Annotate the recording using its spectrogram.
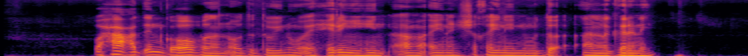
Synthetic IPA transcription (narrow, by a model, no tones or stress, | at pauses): wɑħɑːʕɑd̪ɪŋɡɔːβɐbɐðɐnʔɔ̰ːd̪ɐd̪wɛjnʊɦʊɛjħɪɾɐnjɪɦiːnɐ̰mɐ̰ʔɛjnɐnʃɑqɛjnɛjnmʊd̪ɔ̰aːnlɐɡɐɾɐnɛj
